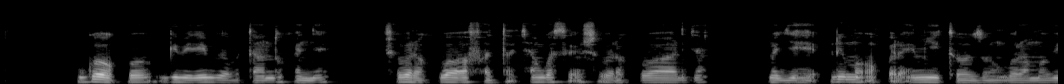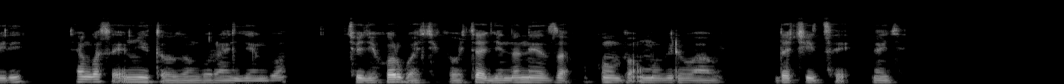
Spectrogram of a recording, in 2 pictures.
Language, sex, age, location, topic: Kinyarwanda, female, 25-35, Kigali, health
